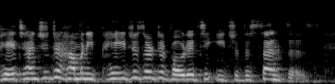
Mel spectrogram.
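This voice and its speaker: A woman's loud, high-pitched voice at a fairly quick pace with lively intonation. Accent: American. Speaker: teacher. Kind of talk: lecture. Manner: casual.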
